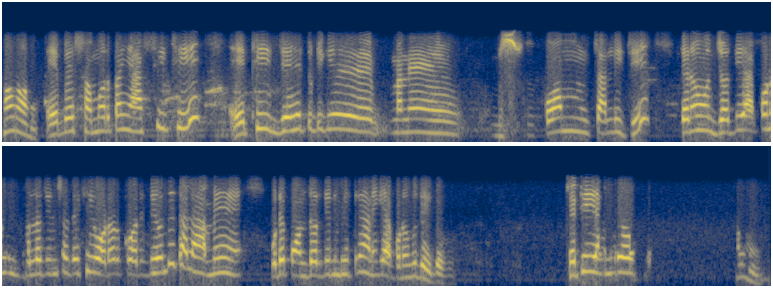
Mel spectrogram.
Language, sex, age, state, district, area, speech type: Odia, female, 45-60, Odisha, Koraput, urban, conversation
